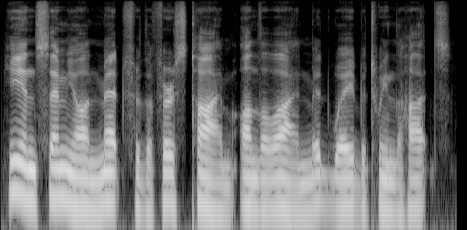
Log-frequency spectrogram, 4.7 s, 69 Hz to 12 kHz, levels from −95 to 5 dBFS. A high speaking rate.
No: average, 195 wpm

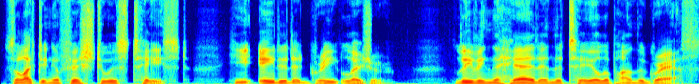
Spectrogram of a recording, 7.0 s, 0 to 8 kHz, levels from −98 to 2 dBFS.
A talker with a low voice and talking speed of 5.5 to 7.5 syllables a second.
No: low, 100 Hz; 4.9 syllables/s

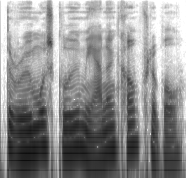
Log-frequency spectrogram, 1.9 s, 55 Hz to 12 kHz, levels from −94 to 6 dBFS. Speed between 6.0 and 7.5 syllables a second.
Yes: 6.5 syllables/s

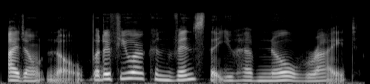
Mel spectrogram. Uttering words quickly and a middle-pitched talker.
No: fast, 210 wpm; high, 195 Hz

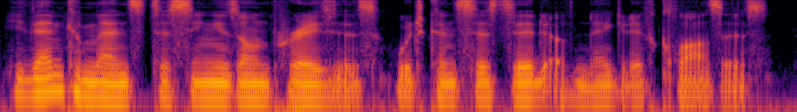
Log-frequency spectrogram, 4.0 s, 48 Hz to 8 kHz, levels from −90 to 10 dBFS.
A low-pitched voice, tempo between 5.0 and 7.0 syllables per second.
Yes: very low, 90 Hz; 5.9 syllables/s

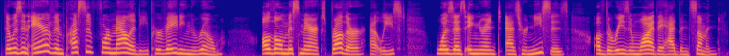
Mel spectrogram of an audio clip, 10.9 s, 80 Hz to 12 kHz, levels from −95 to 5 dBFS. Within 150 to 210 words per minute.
Yes: average, 165 wpm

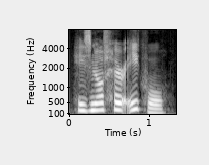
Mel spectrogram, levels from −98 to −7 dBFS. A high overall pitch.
Yes: high, 210 Hz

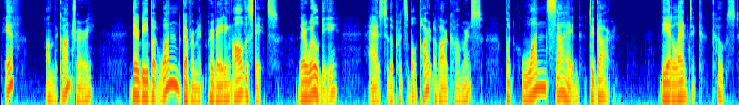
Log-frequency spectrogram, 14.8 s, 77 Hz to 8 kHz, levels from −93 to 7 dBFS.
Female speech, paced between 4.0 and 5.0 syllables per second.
No: male; 4.4 syllables/s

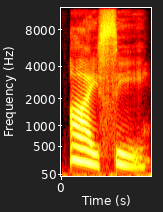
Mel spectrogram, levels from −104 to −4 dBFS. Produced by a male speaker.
No: female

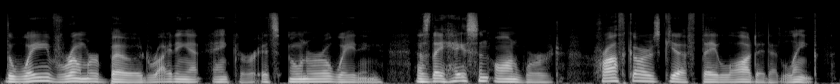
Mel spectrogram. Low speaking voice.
Yes: low, 120 Hz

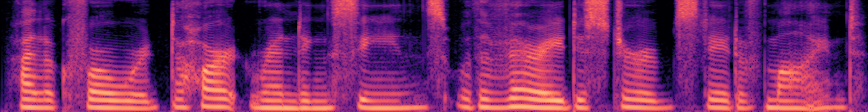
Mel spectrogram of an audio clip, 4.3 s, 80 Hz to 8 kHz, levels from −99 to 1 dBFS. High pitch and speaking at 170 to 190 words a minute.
Yes: high, 200 Hz; average, 180 wpm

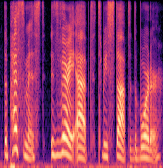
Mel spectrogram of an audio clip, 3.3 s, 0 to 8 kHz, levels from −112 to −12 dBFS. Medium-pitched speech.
No: high, 210 Hz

